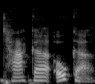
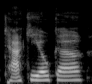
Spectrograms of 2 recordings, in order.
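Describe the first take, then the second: First: The middle syllable has an 'ah' vowel. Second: The middle syllable has an 'ee' vowel. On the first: The speaker calls it right. "It's Takaoka. Like it's pretty straightforward" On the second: The speaker calls it wrong. "pronounce like the middle part of his name with an I"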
